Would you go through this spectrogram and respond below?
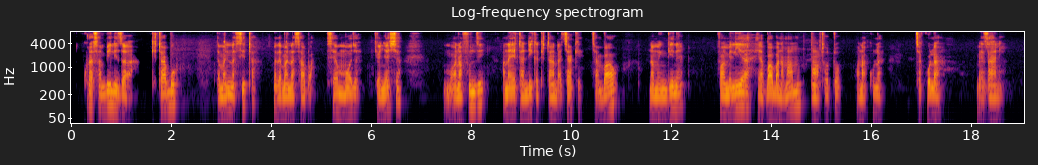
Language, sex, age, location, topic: Swahili, male, 25-35, Kisii, education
